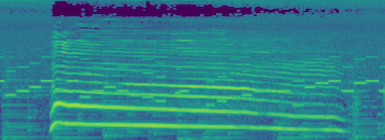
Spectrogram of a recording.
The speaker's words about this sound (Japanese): 武蔵が誇らしげに一つ大きく吠えた場所は、野口家の墓と掘られた石の前だった。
